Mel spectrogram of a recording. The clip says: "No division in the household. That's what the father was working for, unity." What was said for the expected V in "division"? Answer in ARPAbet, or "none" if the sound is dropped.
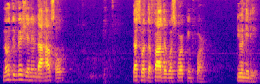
V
